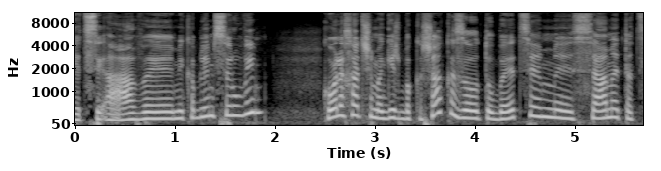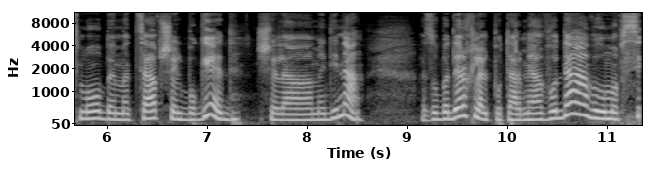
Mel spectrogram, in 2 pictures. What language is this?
Hebrew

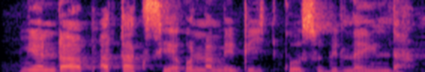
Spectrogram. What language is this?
Kalenjin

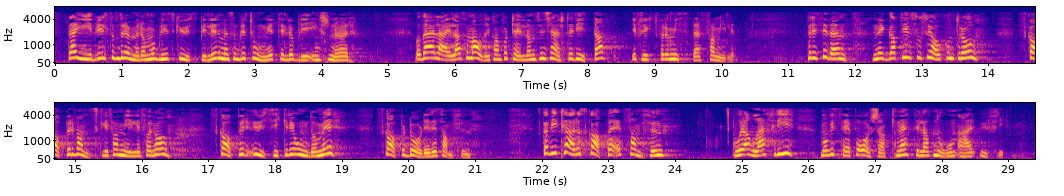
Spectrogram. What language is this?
Norwegian Bokmål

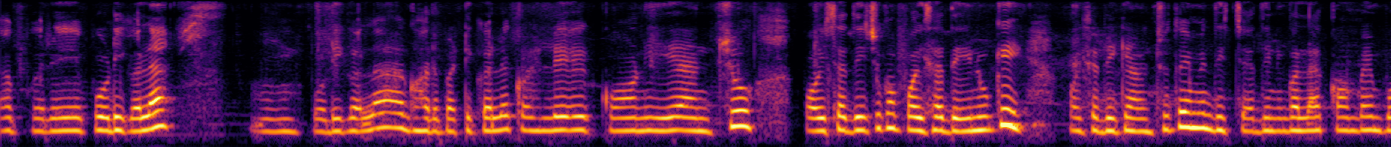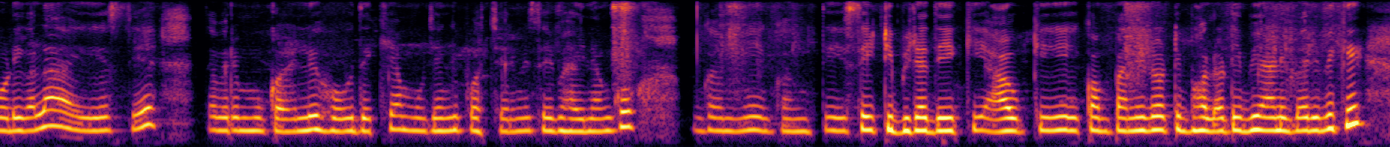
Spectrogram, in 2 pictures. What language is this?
Odia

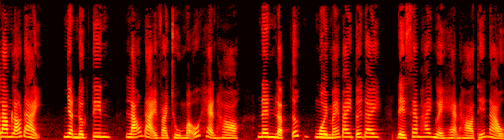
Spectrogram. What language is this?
Vietnamese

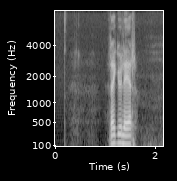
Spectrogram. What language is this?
Norwegian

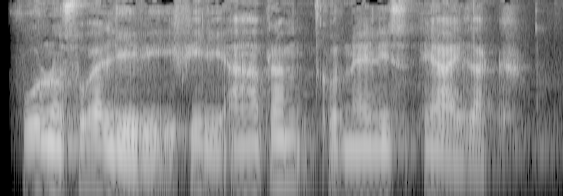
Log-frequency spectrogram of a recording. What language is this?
Italian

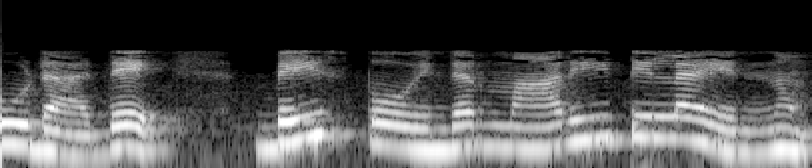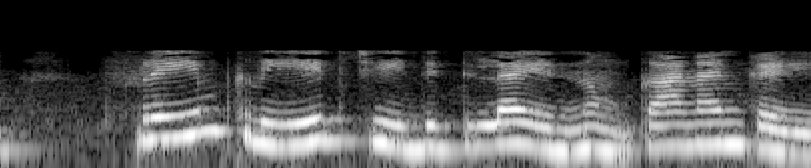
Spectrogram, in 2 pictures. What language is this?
Malayalam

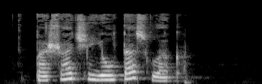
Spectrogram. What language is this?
Mari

